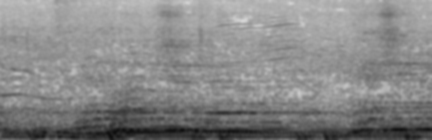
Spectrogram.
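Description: Amplified music from an outdoor concert stage, heavy in the bass.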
